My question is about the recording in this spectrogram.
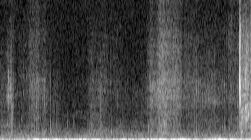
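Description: Footsteps push through a low patch of small trees, shrubbery and sumac, a continuous run of crunching, rustling steps with brushy scrapes as leaves and stems are pushed aside, fairly loud with no talk.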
